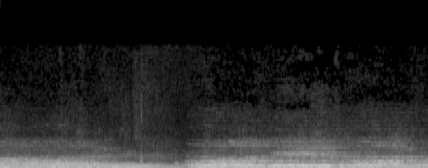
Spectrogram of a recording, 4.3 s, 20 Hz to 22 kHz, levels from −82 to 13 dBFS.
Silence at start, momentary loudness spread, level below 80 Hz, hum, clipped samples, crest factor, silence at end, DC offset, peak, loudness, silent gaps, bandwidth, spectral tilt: 0 s; 7 LU; -30 dBFS; none; under 0.1%; 14 dB; 0 s; under 0.1%; -2 dBFS; -17 LUFS; none; 10.5 kHz; -8 dB/octave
